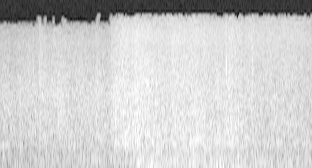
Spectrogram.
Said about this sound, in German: Das Erste, was einem auffällt, ist diese Einsamkeit. Außer Meeresrauschen und das gleichmäßige Schlagen der Wellen nichts.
